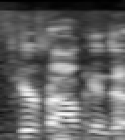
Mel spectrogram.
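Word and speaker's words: Gyrfalcons: We actually, off screen, we're figuring out how it's pronounced. But Gerfalcons, everyone, so anyone who mispronounces it, that's how you say it.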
